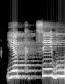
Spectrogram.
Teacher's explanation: kita menekan pada kaf sukun dengan disertai angin yang berhembus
